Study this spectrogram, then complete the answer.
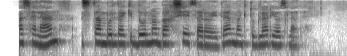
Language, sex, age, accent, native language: Uzbek, female, 18-24, Qashqadaryo, Uzbek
